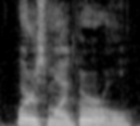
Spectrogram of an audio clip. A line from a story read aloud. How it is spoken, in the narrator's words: he said irritably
